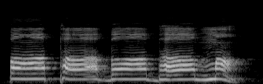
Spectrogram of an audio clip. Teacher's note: पवर्ग ओष्ठ, दोनों ओठ मिलते हैं इसमें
